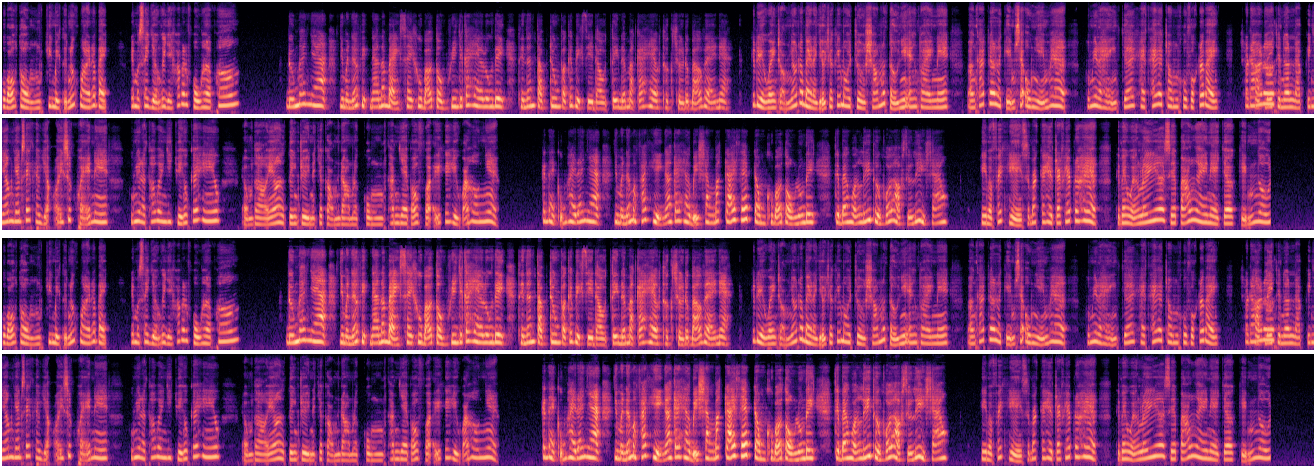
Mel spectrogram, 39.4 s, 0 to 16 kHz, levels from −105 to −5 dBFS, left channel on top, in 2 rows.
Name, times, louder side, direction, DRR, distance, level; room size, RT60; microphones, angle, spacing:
voice 1, 0.0-1.6 1.9-3.5 11.3-14.2 14.5-16.0 16.3-18.2 18.6-21.3 21.6-22.9 23.3-27.1 34.4-36.1 36.4-38.7, left 1 dB, 20° left, 3.1 m, -24 dB
voice 2, 4.3-10.9 18.8-19.1 27.8-33.8, right 2 dB, 85° right, 4.9 m, -21 dB
head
